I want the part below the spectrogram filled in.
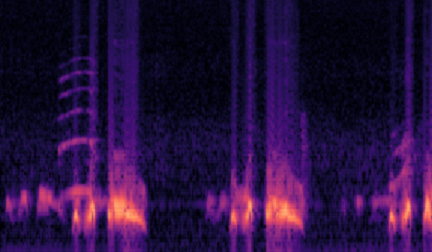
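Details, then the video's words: Spotted dove used as a decoy, voiced in the 'thổ' style: three repeated phrases, each soft lead-in notes, a quick double coo, then a long, descending coo, about every two seconds. "Chim Cu Mồi giọng THỔ"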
